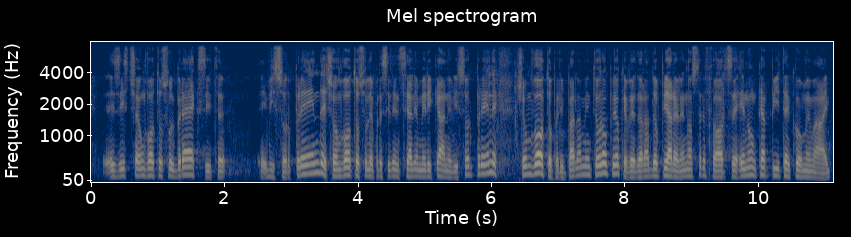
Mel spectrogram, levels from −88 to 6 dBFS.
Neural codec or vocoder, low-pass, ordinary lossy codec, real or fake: codec, 16 kHz, 16 kbps, FunCodec, trained on LibriTTS, 50 frames a second; 7.2 kHz; none; fake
